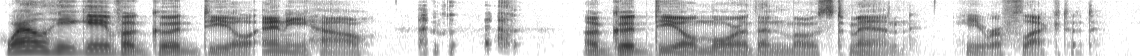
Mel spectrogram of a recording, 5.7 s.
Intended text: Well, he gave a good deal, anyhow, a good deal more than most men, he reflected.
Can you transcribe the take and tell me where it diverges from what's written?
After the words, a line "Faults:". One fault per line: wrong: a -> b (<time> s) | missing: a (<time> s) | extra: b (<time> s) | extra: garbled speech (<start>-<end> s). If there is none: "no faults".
Well, he gave a good deal, anyhow, a good deal more than most men, he reflected.
Faults:
no faults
